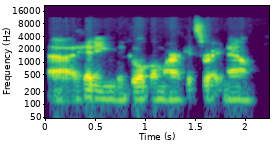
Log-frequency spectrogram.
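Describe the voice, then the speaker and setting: A man's voice: a bass voice, monotone, moderate pace, husky, phone-quality sound. A man hosting a semi-formal investment conference call. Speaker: portfolio manager hosting the call.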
